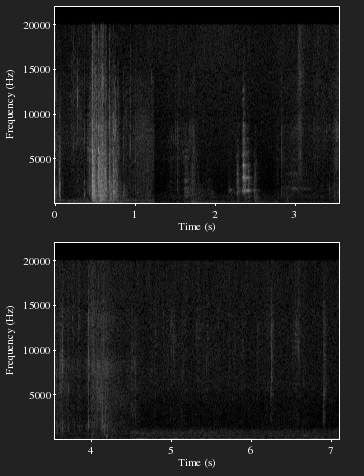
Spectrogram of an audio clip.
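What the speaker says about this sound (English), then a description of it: "Door's working nicely." A wooden door on a remote hiking cabin swings open and shut, a loud near thump and creak up front followed by quieter knocks, footsteps and rustling in the room.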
